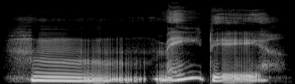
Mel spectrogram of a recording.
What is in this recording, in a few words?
Female Night Elf Thinking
